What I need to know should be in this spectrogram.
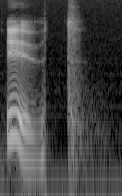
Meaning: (adverb) out (to out); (interjection) get out!; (postposition) from a certain point within a time span until the end of that time span (and possibly further in time)
- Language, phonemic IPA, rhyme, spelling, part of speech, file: Swedish, /ʉːt/, -ʉːt, ut, adverb / interjection / postposition, Sv-ut.ogg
